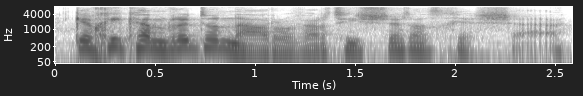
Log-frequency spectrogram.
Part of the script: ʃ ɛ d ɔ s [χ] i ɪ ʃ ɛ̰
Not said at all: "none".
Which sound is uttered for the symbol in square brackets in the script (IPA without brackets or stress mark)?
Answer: χ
